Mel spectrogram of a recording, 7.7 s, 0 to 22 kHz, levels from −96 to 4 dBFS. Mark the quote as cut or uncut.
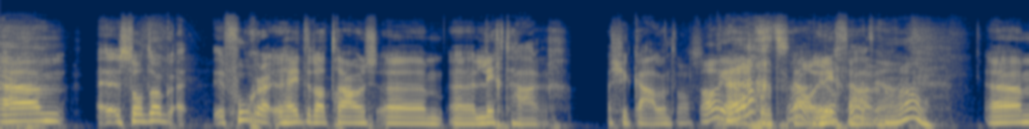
uncut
